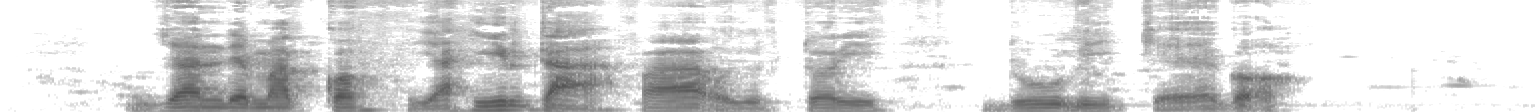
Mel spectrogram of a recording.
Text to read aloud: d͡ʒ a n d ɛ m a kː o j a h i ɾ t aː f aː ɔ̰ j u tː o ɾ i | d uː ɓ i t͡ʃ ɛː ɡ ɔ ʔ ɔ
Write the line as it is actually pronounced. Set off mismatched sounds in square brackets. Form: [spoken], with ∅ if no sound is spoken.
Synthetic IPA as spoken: d͡ʒ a n d ɛ m a kː [ɔ] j a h i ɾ t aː f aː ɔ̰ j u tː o ɾ i | d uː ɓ i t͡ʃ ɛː ɡ ɔ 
